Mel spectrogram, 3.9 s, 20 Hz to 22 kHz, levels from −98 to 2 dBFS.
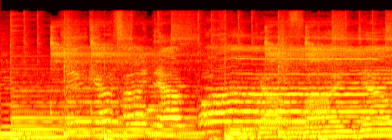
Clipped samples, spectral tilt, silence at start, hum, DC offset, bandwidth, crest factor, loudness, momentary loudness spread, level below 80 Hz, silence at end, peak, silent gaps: under 0.1%; -4.5 dB/octave; 0 s; none; under 0.1%; 16 kHz; 14 dB; -18 LUFS; 3 LU; -34 dBFS; 0 s; -4 dBFS; none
